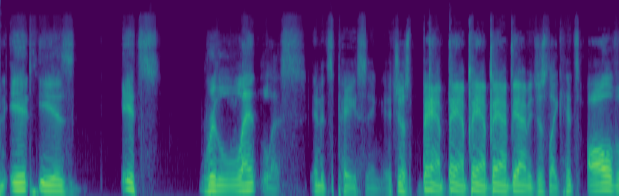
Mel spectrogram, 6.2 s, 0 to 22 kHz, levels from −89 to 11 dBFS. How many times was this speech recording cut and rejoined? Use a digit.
0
